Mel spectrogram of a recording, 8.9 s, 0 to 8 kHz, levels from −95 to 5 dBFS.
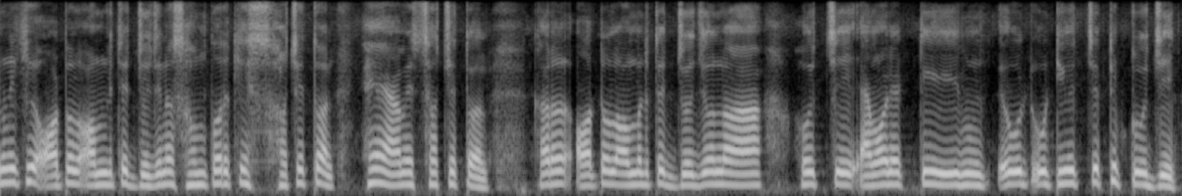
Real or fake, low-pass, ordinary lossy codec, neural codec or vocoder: fake; none; none; codec, 16 kHz, 2 kbps, FunCodec, trained on Chinese and English, 25 frames a second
